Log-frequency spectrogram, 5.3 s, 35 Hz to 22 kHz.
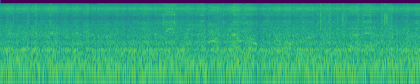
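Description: Jet engines of an Airbus A321 on final approach roar, heard from inside the cabin.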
